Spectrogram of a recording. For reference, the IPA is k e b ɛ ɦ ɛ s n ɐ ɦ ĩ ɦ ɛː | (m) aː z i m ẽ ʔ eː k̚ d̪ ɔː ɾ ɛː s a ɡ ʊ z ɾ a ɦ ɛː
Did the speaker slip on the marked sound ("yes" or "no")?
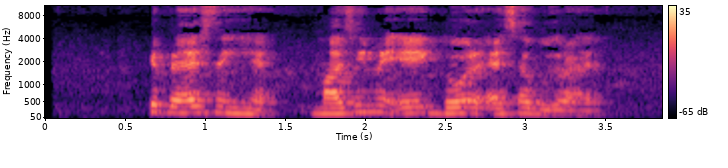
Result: no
